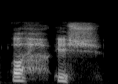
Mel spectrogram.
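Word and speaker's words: oish: Oh-ish. In some dialects, this is pronounced short-long, but in Barkly Sound dialects, it's pronounced short-short.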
